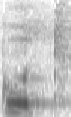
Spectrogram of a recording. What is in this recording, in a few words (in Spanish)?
"cut", Silabas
